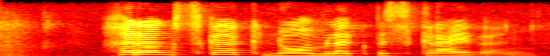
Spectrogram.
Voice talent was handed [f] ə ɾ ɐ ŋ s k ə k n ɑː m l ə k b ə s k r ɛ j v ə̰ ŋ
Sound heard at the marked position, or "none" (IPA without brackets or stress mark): χ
